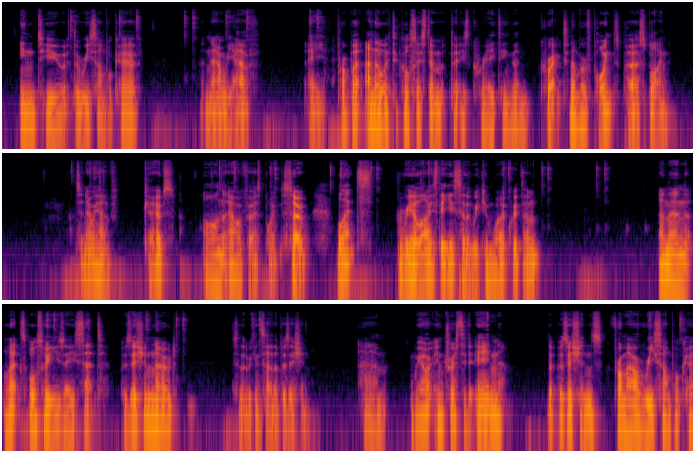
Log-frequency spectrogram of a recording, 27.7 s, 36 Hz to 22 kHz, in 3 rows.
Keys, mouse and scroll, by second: 1.4 click, 2.4 g, 2.8 click, 3.3 g, 8.8-9.3 scroll down 4, 9.3-9.9 middle drag, 10.2 alt+shift+click, 11.4 shift+middle click, 11.9 click, 12.4 g, 12.9 middle click, 13.4 click, 13.7 g, 14.4 shift+a, 16.7 g, 17.4 middle drag, 18.6 shift+a, 21.2 g, 22.0-22.4 scroll down 3, 22.4-25.2 middle drag, 26.1 middle click, 26.9 click.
